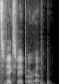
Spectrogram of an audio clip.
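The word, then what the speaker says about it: Vicks VapoRub: It's called Wix Weporub, I believe. Is that how you pronounce it, JM? Or is it Bix Baporub? – You've never had Vix before? – Vampirub. Vampirub is what it's called. It's Vix Vaporub.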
